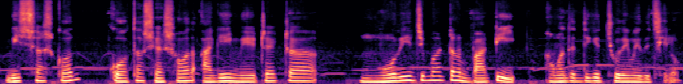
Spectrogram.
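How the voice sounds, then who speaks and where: A man's voice: on the high side, fairly even intonation, moderate pace, dark tone, close to an everyday voice. A man playing a young, teasing and dramatic friend of a groom in an audio story. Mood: shaken, complaining. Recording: music behind the voice.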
